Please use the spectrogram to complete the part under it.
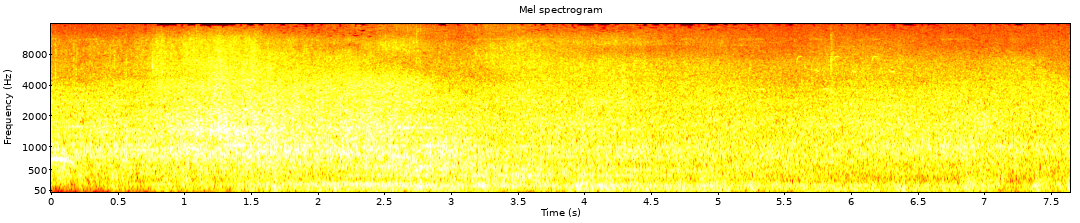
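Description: Wind blows across an open field.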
